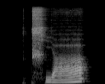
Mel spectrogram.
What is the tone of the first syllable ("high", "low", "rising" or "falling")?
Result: rising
